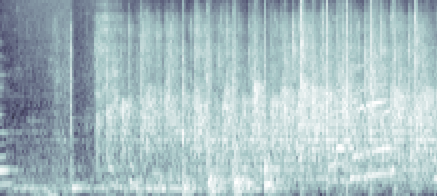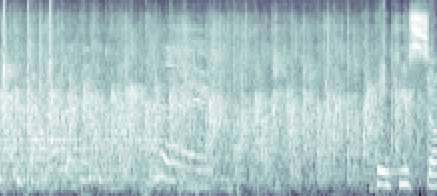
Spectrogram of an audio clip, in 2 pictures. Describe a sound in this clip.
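An audience claps and applauds in a room.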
